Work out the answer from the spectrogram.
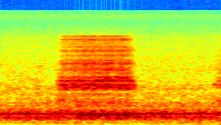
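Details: A Barn Owl heard on a wildlife webcam gives one harsh, hissing screech lasting about half a second, over a steady low electrical hum.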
